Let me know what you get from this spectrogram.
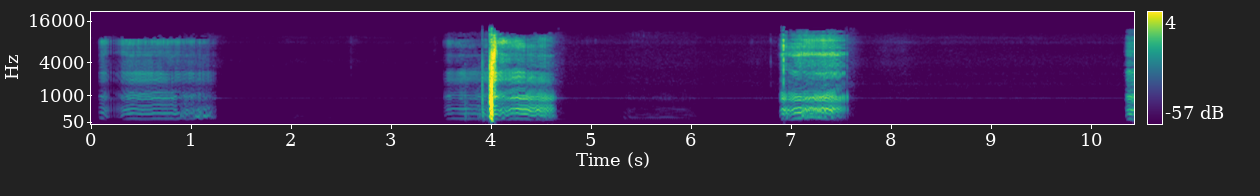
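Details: Sleeping domestic cat snoring: buzzy, harmonic breaths about a second long recur roughly every three seconds, with one sharp click during the second breath and a faint steady hum in the background.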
